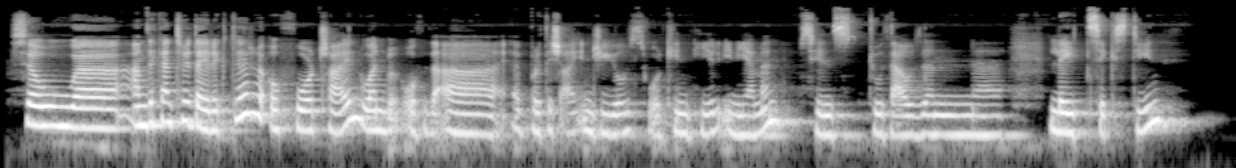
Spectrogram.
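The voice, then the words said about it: Yemeni accent in English. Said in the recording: “my accent is from Taiz City ... one of the cities in the south of Yemen. So we always like have this accent when we speak any other language.”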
